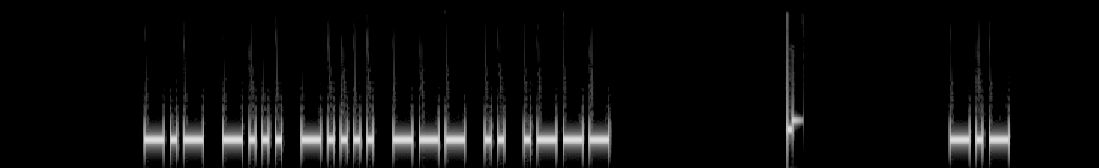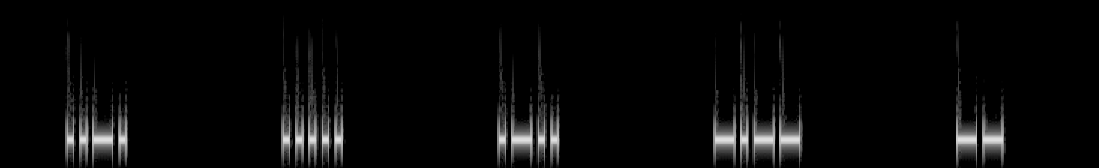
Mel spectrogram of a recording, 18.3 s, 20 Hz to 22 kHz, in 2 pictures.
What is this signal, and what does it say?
Morse code, heard as a keyed tone, about 22 wpm, spaced as for 9 wpm, 700 Hz. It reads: KB6OIJ KF5LYM
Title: USA Call Signs - 6 Characters - 8x Character Spacing - 22wpm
